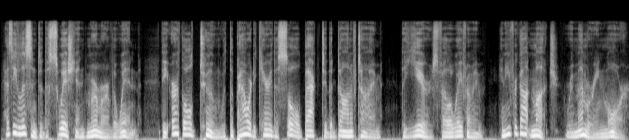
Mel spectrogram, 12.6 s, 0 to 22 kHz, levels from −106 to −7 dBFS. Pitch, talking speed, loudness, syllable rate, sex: 125 Hz, 190 wpm, -19 LUFS, 4.6 syllables/s, male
